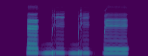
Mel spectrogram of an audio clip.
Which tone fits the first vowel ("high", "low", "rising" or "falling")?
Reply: high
